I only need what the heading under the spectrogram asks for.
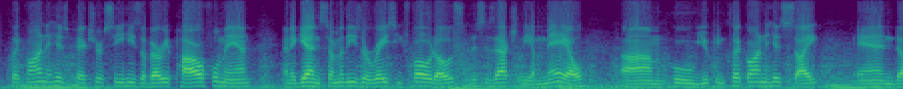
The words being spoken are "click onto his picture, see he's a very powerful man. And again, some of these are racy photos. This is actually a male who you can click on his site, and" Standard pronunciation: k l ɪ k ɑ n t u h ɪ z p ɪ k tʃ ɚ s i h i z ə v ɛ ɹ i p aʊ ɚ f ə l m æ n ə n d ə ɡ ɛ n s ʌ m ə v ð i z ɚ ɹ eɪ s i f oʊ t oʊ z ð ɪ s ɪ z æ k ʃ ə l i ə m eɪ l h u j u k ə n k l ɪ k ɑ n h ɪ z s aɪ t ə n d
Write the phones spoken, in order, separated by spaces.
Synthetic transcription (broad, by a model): k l ɪ k n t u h ɪ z p ɪ k tʃ ɚ s i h i z ə v ɛ ɹ i p aʊ ɚ f l m æ n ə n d ə ɡ ɛ n s ʌ m ə v ð i z ɚ ɹ eɪ s i f oʊ t oʊ z ð ɪ s ɪ z æ k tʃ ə l i ə m eɪ l h u j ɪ k ə n k l ɪ k n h ɪ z s aɪ t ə n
